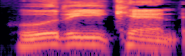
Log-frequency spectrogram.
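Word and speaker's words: Huracán: In Italian, it's pronounced Hurrican.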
